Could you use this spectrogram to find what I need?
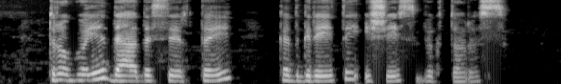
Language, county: Lithuanian, Tauragė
